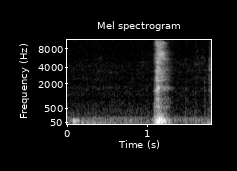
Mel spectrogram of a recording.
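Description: A dog gives one short, sharp vocal burst, a single huff or bark that cuts through otherwise quiet surroundings with a faint low hum.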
